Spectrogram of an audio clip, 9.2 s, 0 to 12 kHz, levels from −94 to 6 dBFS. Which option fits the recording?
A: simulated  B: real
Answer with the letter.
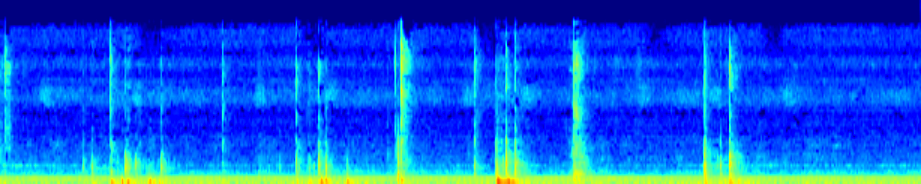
B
